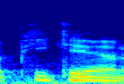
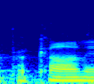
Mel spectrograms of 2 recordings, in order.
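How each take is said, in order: First: "pecan" said PEE-can, with a long ee. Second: "pecan" said puh-KAHN, stressed on the end. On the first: Offering a name for the ale, "pecan" said PEE-can. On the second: Offering the other name for the ale, "pecan" said puh-KAHN. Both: Shown as a demonstration. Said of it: "pronounce it pecan or pecan".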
